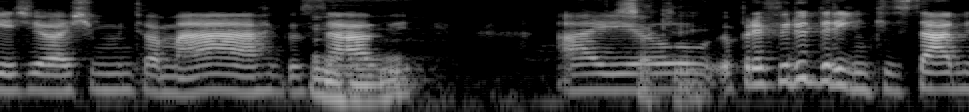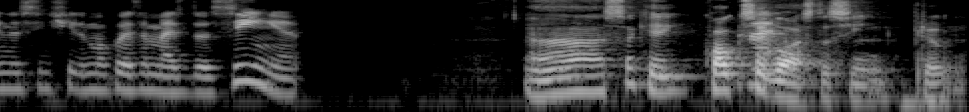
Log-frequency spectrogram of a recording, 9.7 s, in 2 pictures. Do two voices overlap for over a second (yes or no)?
no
